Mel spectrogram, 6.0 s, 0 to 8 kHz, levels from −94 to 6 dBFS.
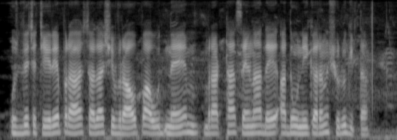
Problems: continuous background conversations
